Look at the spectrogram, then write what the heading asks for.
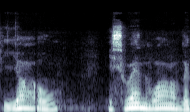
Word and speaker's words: Ya'oh: read Iota, Alpha, Omicron, read it as Yao, just like the basketball celebrity Yao Ming.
